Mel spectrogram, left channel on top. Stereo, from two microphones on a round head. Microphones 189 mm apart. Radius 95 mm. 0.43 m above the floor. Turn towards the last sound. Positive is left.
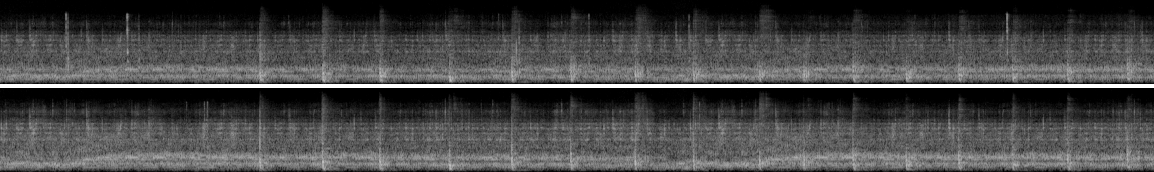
turn(degrees=-75)  # may be behind; listen again after turning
